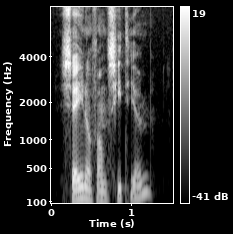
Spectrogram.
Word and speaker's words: Zeno van Citium: Die uh, Zeno van Citium, dat is de correcte uitspraak.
